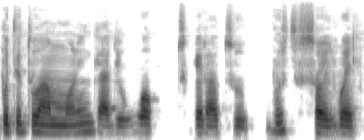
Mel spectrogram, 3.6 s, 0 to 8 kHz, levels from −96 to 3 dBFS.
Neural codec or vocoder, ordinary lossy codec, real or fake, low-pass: none; none; real; 7.2 kHz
